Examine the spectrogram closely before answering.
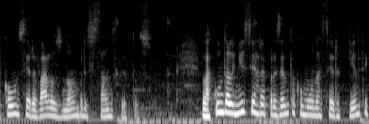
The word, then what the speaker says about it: Kundalini: Como Kundalini, que é possível que haya escuchado a pronunciação Kundalini. Está mal. A pronunciação correta é Kundalini, com o acento na última sílaba.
